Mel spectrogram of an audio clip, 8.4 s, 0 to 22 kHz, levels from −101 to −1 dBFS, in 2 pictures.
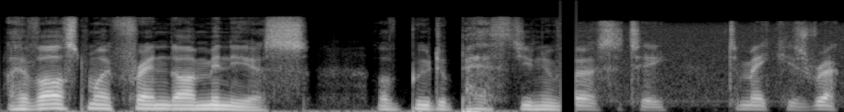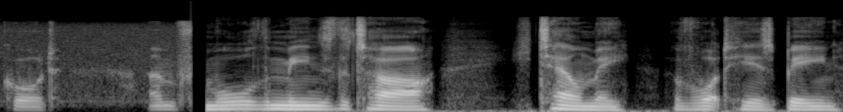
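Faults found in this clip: Speech turns duller and quieter 2.80–5.25 s, then clears; 80 ms gap at switch, nothing above 9.7 kHz, level down around 5 dB, new noise roughly 30 dB under speech. Likely input switched to a poorer device with a narrower band.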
